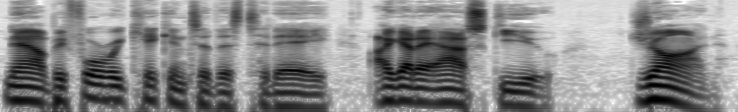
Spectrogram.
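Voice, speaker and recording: A man co-hosts a podcast in a low, dry-sounding voice. He is upbeat and enthusiastic, chatting casually and leaning on fillers like "uh" and "you know.". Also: moderate pace, dry recording. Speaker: podcast co-host. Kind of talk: casual chat.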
